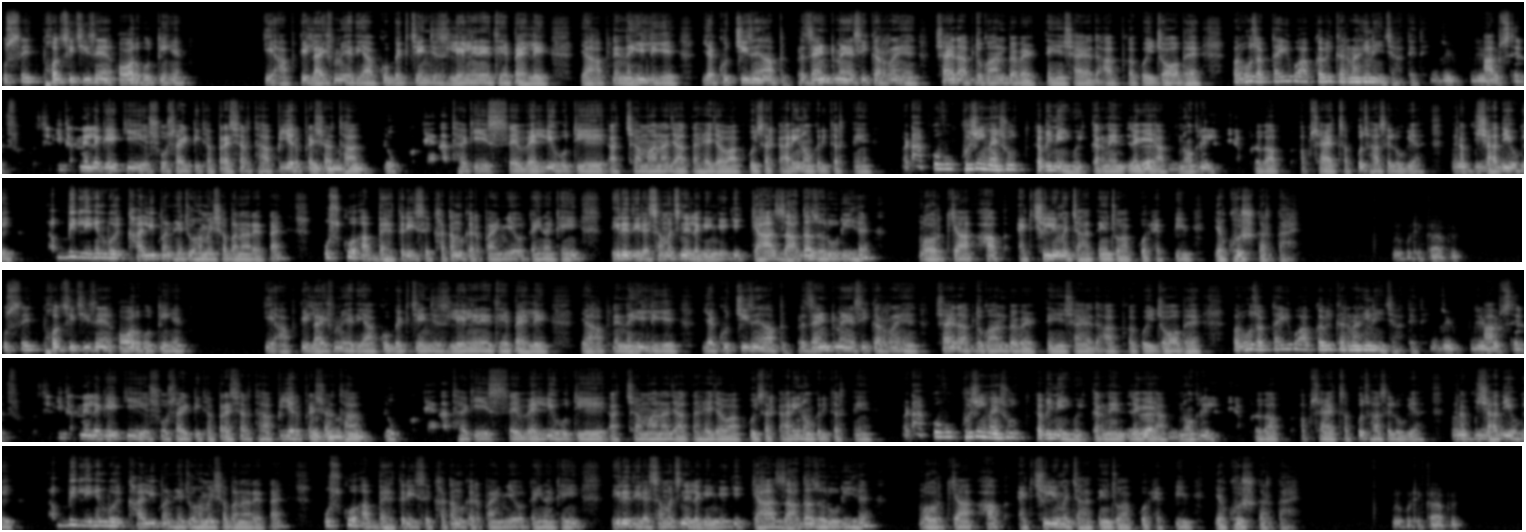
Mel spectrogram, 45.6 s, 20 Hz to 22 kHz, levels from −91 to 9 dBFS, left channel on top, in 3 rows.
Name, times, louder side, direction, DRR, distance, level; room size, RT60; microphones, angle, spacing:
voice 1, 0.0-1.8 2.6-14.1 14.8-15.1 15.6-19.1 19.4-23.9 24.3-27.4 27.7-28.0 28.3-29.4 29.7-30.5 30.9-39.1 39.6-43.4, left 2 dB, 45° left, 0.5 m, -31 dB
voice 2, 14.3-15.2 18.3-18.8 26.4-27.0 29.7-30.3 44.3-45.0, right 1 dB, 35° right, 0.5 m, -34 dB
2.2 x 2.0 x 3.4 m
head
